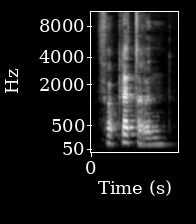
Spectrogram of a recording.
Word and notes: crush: IPA : /kɹʌʃ/

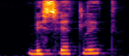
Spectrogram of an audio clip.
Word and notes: expliquer: [ɛks.pli.ke]; France

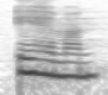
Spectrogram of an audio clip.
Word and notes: man: /mɑn/

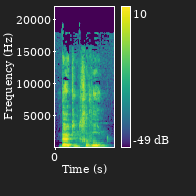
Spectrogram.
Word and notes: buitengewoon: /bʌj.tǝn.ɣǝ.ʋo:n/

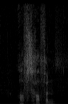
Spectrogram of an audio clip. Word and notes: afschaffen: /ˈɑf.ˌsxɑ.fə(n)/

